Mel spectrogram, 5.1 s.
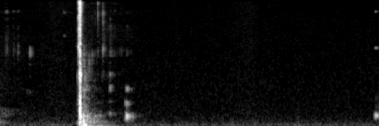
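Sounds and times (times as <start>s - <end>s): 
deep kissing: 1.0s - 1.2s.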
